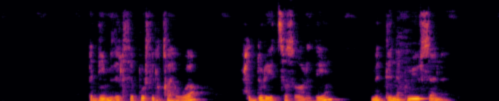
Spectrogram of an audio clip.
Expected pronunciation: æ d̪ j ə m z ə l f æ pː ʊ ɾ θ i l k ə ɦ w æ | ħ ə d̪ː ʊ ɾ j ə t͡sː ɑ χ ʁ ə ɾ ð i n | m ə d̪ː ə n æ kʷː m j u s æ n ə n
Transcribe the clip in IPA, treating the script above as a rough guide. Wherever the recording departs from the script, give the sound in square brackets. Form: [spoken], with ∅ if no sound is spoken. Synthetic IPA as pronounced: æ d̪ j ə m [ð] ə l [θ] æ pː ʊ ɾ θ i l [q] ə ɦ w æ | ħ ə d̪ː ʊ ɾ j ə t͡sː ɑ [s] ʁ ə ɾ ð i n | m ə d̪ː ə n æ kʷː m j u s æ n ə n

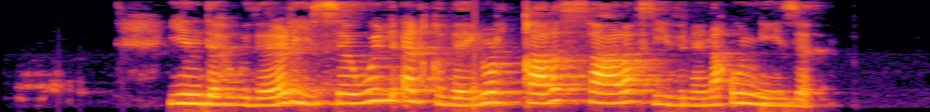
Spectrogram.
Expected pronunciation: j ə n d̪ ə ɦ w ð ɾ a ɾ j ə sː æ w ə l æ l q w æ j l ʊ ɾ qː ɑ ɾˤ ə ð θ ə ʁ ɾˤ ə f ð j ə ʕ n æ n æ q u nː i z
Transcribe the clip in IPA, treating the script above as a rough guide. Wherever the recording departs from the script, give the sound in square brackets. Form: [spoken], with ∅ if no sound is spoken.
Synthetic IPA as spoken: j ə n d̪ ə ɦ w ð ɾ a ɾ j ə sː æ w ə l æ l q [v] æ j l ʊ ɾ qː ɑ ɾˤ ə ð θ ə [ʕ] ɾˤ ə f [θ] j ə [v] n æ n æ q u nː i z

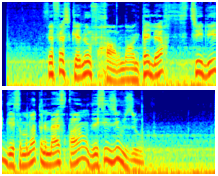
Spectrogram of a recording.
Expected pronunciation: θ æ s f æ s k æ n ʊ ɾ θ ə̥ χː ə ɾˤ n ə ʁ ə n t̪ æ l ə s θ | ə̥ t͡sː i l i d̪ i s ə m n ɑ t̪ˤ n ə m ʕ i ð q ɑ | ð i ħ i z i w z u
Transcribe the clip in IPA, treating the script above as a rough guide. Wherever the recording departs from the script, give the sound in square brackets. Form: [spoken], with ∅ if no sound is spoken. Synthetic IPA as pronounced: θ æ [∅] f æ s k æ n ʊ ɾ [f] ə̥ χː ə ɾˤ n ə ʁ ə n t̪ æ l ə [χ] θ | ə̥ t͡sː i l i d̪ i [θ] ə m n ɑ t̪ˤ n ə m ʕ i [θ] q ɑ | ð i [θ] i z i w z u

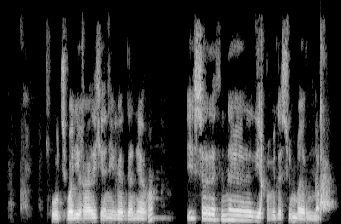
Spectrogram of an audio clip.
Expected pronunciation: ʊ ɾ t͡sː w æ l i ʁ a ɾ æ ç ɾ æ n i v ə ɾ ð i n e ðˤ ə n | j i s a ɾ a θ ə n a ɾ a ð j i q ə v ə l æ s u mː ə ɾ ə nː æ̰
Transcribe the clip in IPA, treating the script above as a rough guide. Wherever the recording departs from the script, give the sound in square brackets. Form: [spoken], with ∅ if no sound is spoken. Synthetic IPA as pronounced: ʊ ɾ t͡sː w æ l i ʁ a ɾ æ ç ɾ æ n i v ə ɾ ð [æ] n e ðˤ ə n | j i s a ɾ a θ ə n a ɾ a ð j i q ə v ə l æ s u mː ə ɾ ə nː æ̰

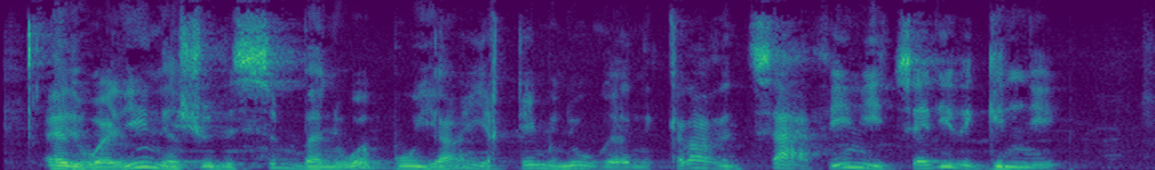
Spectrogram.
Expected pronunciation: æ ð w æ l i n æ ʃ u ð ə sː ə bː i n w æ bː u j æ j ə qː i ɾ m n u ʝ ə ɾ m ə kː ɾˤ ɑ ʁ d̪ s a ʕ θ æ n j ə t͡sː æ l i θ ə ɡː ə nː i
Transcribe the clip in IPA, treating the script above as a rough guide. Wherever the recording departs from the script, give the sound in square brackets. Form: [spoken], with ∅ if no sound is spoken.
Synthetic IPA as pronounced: æ ð w æ l i n æ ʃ u ð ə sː ə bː [æ] n w æ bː u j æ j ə qː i [∅] m n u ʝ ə ɾ [n] ə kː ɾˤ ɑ [ð] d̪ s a ʕ θ [i] n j ə t͡sː æ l i [ð] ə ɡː ə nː i

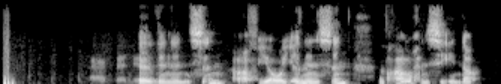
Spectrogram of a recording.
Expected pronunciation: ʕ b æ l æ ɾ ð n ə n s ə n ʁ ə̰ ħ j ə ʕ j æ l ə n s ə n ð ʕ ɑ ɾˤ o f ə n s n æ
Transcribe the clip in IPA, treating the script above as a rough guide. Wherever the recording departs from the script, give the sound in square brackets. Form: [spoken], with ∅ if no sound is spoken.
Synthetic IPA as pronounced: ʕ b æ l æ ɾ ð n ə n s ə n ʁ ə̰ [f] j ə [ʁ] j æ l ə n s ə n ð [ʁ] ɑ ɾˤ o [ħ] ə n s n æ

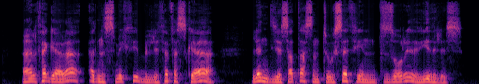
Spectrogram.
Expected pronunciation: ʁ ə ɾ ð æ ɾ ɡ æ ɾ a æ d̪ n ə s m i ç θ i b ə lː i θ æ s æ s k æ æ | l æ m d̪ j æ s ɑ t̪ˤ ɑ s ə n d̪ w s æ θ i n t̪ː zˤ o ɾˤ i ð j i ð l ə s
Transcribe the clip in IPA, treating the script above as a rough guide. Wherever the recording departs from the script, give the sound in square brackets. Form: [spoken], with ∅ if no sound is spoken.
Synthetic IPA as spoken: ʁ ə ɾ [θ] æ [∅] ɡ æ ɾ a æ d̪ n ə s m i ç θ i b ə lː i θ æ [f] æ s k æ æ | l æ [n] d̪ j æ s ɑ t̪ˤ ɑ s ə n [t̪] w s æ θ i n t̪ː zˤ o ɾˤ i ð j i ð l ə s

